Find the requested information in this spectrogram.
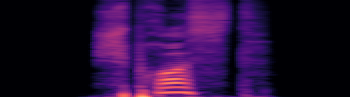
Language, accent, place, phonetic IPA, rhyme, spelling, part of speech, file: German, Germany, Berlin, [ʃpʁɔst], -ɔst, sprosst, verb, De-sprosst.ogg
- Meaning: second-person singular/plural preterite of sprießen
